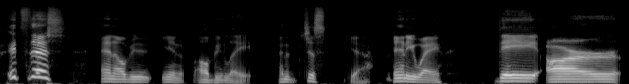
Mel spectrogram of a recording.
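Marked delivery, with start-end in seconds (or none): 0.1-0.7 sudden eureka. Pretend. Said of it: "and I'll go".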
